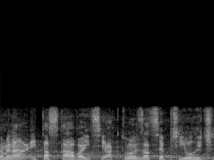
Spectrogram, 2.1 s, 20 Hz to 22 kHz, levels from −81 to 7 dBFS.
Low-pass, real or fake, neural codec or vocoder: 7.2 kHz; fake; codec, 16 kHz, 16 kbps, FreqCodec, larger model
